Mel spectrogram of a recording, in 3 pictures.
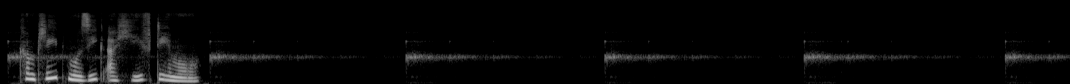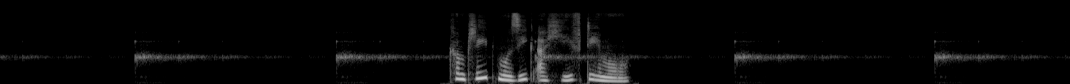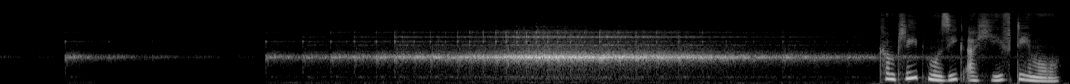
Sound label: drums; Rimshot Spannung Allein Einsamkeit Weite Menschen Zeitgeschehen Maschine Dokumentation Industrie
